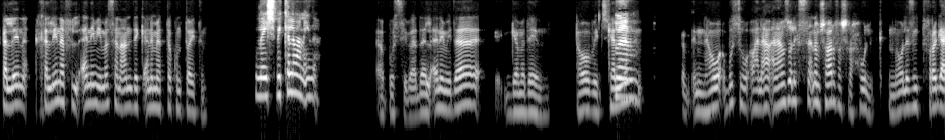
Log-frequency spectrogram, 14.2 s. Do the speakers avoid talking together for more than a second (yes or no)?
yes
